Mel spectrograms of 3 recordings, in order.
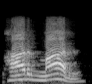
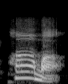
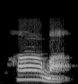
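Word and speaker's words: farmer: ফারমার ফারমার হলো না কেন ফামা দুটো আর আছে এখানে দেখো দুটো আরের কোন আরই উচ্চারণ হলো না কেন হলো না দেখো তৃতীয়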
